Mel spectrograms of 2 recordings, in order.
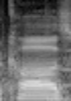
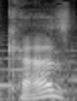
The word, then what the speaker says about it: Kaz: a name like this could be pronounced either cause or kaz i'm gonna go with cars for a couple of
